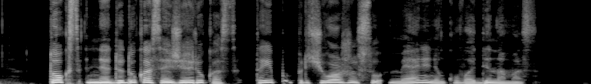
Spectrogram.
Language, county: Lithuanian, Panevėžys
